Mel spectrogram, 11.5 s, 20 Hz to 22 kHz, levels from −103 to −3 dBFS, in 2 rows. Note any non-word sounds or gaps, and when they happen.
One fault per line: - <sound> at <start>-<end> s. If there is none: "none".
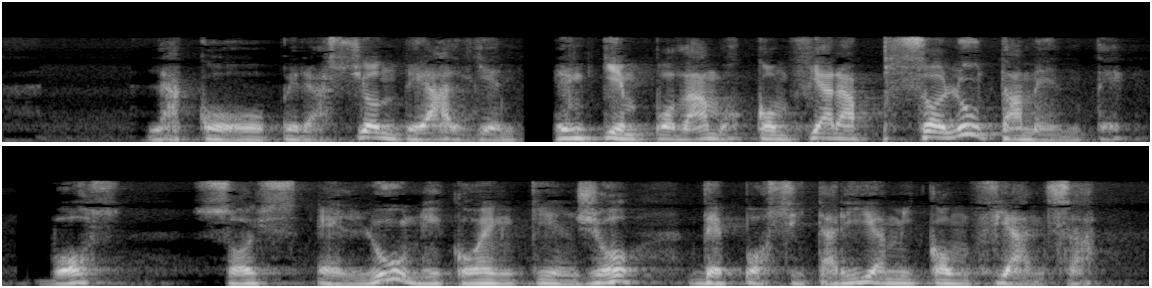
none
